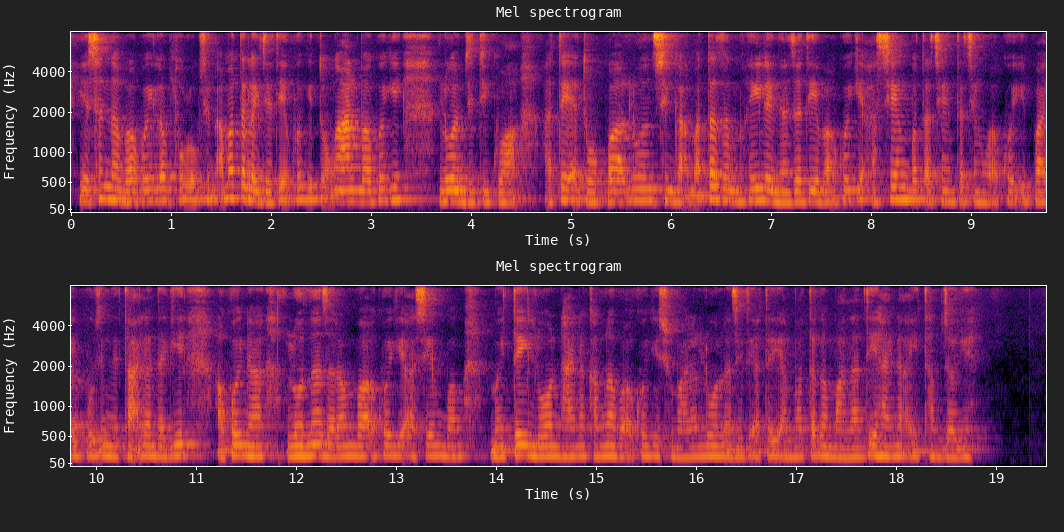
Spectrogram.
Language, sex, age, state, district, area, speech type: Manipuri, female, 30-45, Manipur, Bishnupur, rural, spontaneous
